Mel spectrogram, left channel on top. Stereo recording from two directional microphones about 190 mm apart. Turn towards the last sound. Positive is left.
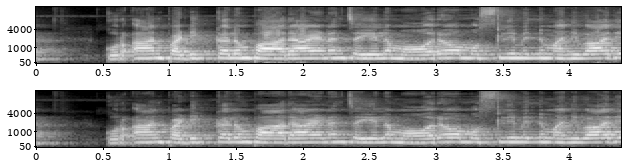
turn(degrees=10)  # may be behind; listen again after turning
